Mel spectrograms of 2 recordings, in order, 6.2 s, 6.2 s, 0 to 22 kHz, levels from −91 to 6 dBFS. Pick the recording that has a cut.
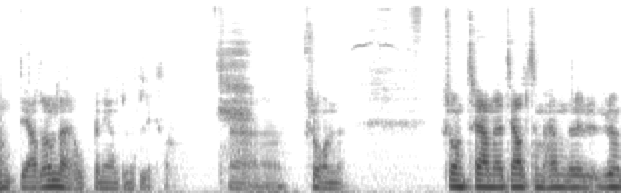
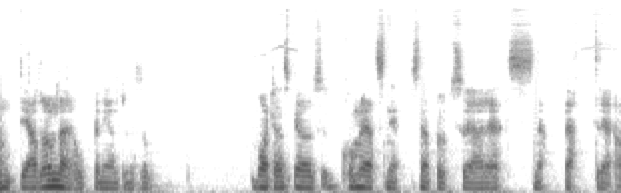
first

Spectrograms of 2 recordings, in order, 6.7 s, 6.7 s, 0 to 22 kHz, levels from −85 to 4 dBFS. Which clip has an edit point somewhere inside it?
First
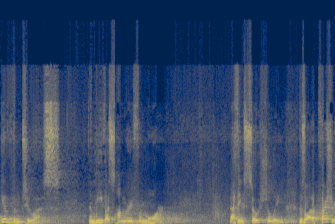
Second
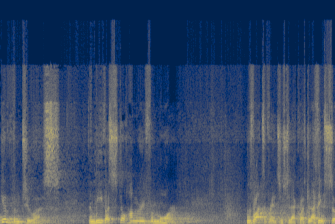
first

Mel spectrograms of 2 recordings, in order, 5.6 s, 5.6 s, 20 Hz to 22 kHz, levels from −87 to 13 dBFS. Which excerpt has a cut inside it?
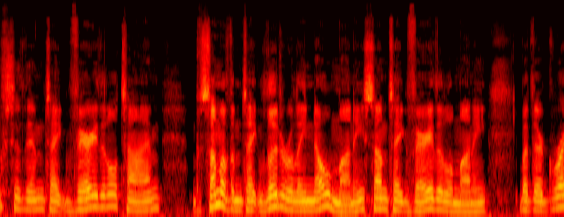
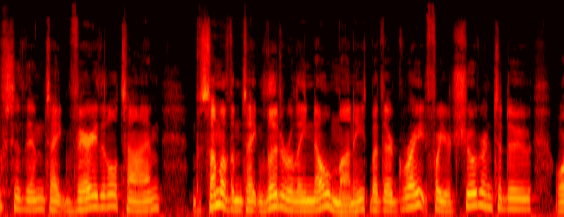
second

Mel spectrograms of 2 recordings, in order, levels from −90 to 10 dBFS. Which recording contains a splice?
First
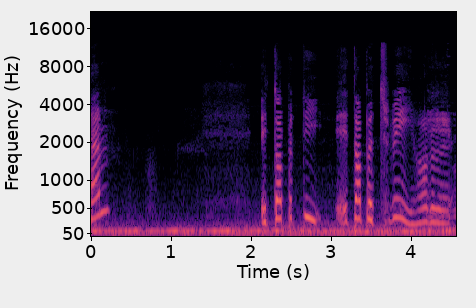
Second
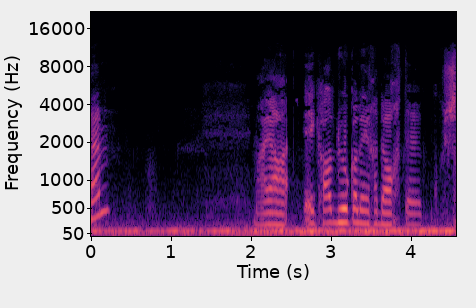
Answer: second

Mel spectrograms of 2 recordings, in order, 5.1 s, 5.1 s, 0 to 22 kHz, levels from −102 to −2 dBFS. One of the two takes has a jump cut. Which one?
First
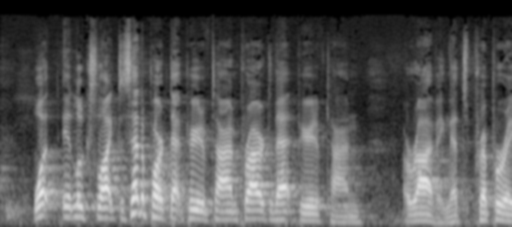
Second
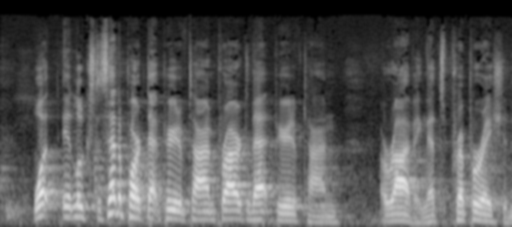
second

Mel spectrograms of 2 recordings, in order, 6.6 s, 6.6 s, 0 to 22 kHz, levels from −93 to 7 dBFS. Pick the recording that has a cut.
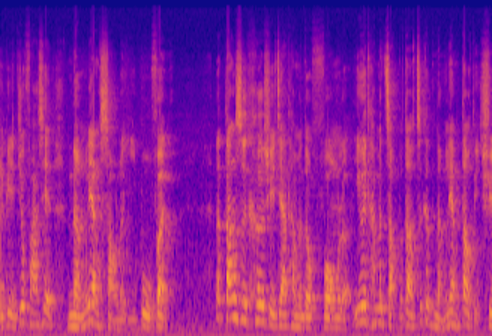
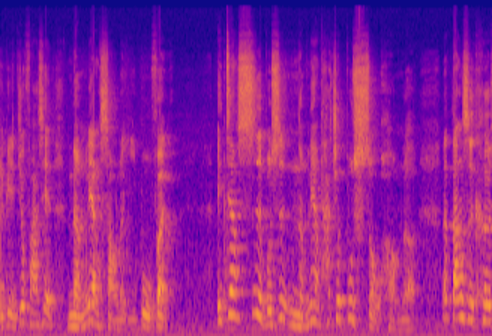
first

